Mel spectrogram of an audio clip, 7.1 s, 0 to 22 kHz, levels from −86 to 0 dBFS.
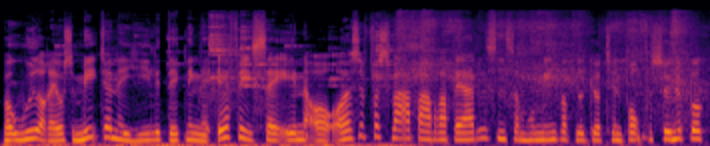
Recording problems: household noises; noticeable; throughout; 10 dB below the speech

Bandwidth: 16 kHz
